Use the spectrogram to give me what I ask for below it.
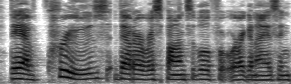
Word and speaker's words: Krewes: So crew members, and I'm going to talk a lot about crews, and it's spelled Krewes, parade crew members, and I'll get into that a lot.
